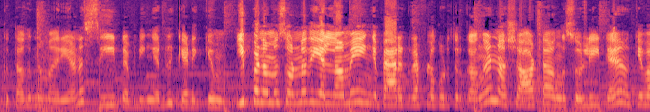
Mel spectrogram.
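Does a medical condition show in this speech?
No.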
